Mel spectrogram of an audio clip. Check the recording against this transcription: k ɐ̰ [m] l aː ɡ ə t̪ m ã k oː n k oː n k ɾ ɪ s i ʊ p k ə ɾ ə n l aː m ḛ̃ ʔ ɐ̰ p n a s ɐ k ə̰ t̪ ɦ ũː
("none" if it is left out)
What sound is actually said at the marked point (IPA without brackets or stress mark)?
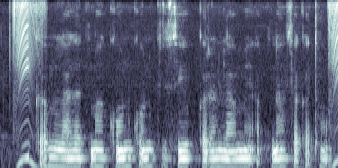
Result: m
